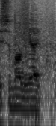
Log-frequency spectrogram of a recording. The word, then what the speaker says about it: sommelier: And Natalia as well, Beers with Nat, who's a beer sommelier.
